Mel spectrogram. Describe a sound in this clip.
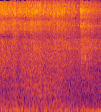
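Laser guns fire in quick bursts.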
